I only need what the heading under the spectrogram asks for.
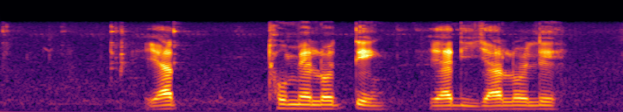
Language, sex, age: Tswana, male, 24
